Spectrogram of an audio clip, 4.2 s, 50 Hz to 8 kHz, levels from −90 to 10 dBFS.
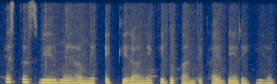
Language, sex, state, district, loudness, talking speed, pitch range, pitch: Hindi, female, Uttar Pradesh, Lalitpur, -15 LUFS, 170 wpm, 205-235 Hz, 220 Hz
